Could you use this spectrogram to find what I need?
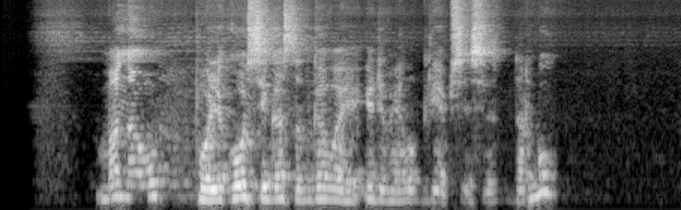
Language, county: Lithuanian, Tauragė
